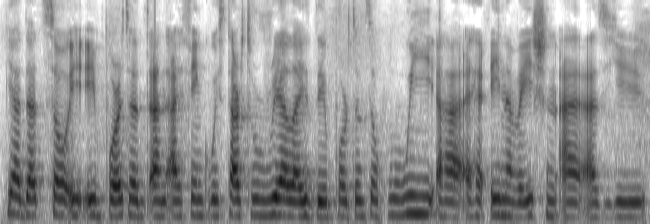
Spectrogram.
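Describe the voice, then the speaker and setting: A woman's voice: medium pitch, little pitch movement, normal speed, a little mellow. A woman researcher interviewing a guest, asking questions hesitantly with frequent uhs and restarts.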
